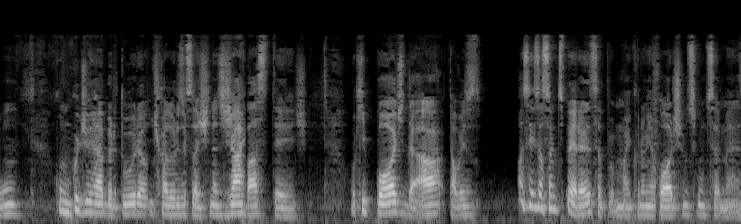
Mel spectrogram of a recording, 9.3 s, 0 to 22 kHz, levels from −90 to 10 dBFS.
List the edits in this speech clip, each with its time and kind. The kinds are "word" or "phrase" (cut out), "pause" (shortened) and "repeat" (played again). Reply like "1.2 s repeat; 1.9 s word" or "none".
0.9 s word; 1.8 s word; 2.3 s word; 3.0 s word; 7.6 s word; 8.2 s word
